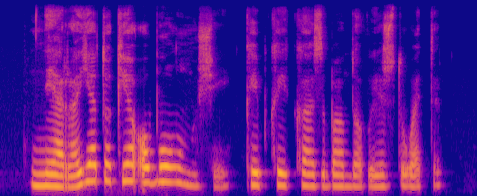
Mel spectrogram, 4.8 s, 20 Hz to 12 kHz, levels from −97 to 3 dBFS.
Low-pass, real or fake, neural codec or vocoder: 10.8 kHz; real; none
